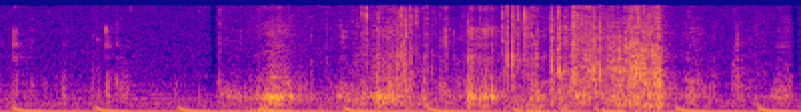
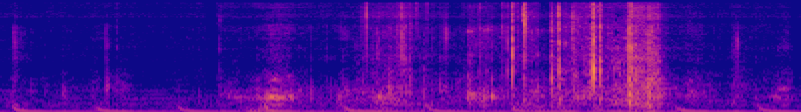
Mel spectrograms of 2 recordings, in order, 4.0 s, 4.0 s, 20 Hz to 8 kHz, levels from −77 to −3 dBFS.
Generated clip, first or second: second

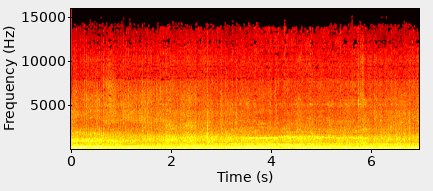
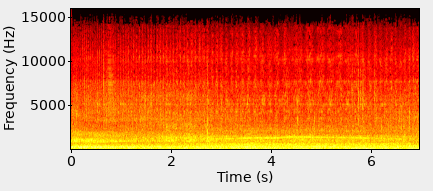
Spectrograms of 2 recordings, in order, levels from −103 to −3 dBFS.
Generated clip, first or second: first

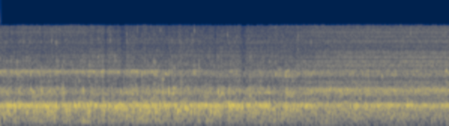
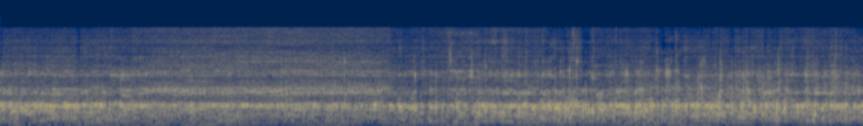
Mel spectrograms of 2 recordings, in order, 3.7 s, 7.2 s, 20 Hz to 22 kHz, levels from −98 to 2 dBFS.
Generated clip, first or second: second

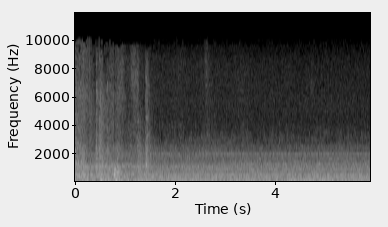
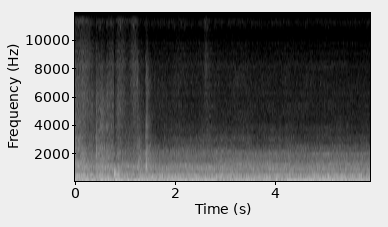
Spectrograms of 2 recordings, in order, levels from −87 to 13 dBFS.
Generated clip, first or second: second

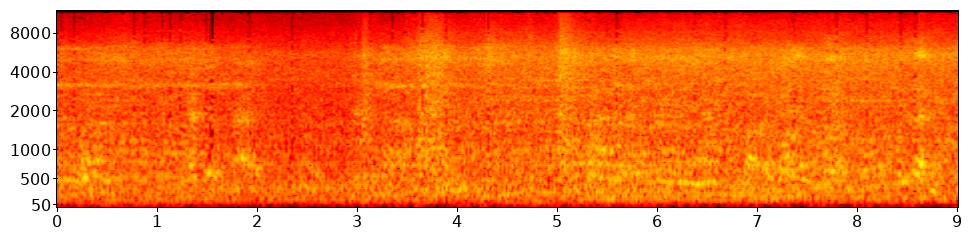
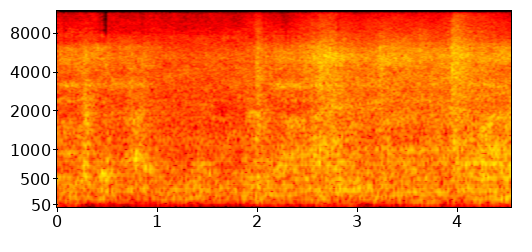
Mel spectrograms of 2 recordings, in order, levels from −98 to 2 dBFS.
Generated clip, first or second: second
